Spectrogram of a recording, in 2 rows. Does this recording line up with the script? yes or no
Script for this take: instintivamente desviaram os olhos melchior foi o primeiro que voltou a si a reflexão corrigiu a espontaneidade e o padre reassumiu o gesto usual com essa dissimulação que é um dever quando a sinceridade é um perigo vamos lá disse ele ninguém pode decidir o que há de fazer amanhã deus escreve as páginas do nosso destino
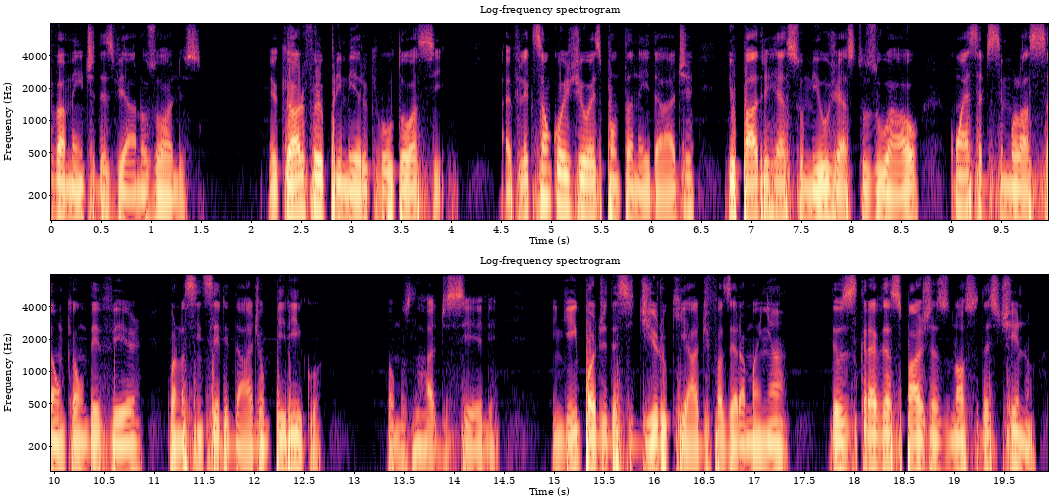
yes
